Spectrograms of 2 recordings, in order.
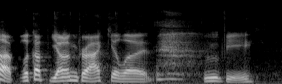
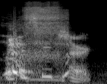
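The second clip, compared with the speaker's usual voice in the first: high, slow, helpless laughing; 12 semitones higher, slower than usual. Real, not acted. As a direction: squeeze the words out through laughter. Cracks up repeating the joke.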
